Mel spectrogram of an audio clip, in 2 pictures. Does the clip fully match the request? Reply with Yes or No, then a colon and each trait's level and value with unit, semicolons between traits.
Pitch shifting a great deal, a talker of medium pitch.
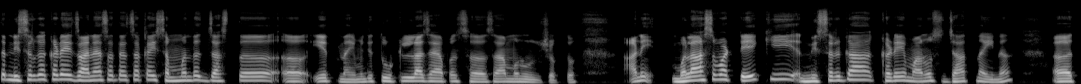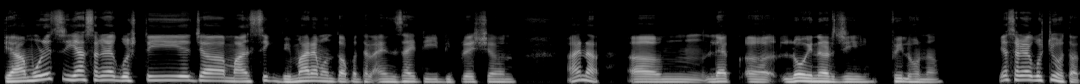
Yes: wide, 7.0 semitones; medium, 155 Hz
